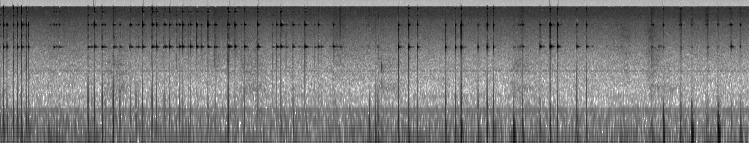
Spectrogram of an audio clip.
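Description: Fingernails tap a small, hollow, empty white floral porcelain teacup, making many quick, sharp clinks in irregular bursts. Each tap rings briefly with a bright, high glassy tone over a steady low hum.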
